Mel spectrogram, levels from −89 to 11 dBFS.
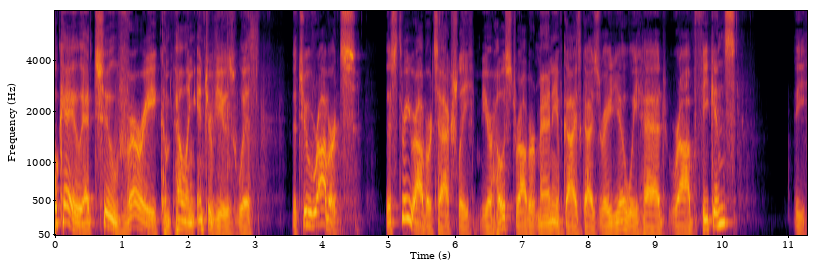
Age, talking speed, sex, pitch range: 50-69, 150 wpm, male, 85-115 Hz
